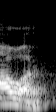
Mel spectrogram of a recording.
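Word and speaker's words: hour: না আওয়ার এটার উচ্চারণ কি আওয়ার আওয়ার না আওয়ার এ উচ্চারণ বলেন হাওয়ার না আওয়ার আওয়ার এই উচ্চারণ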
